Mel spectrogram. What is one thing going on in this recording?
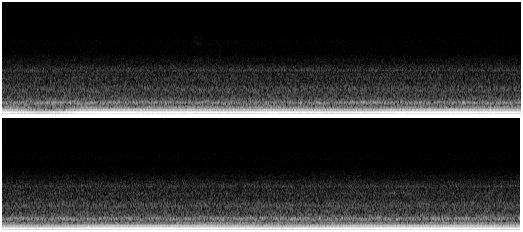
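A jet engine drones steadily inside an aircraft cabin.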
